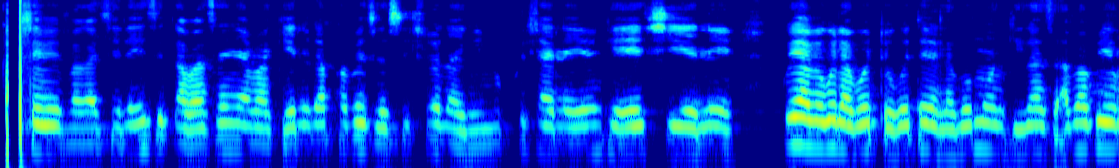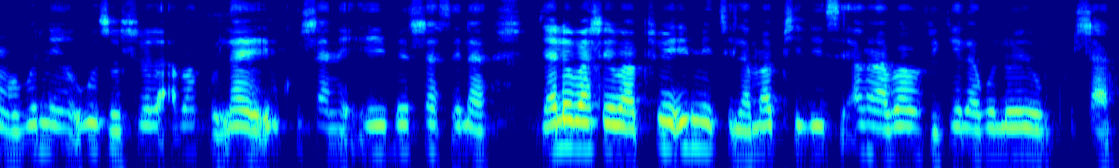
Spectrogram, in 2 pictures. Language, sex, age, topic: North Ndebele, female, 36-49, health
